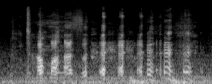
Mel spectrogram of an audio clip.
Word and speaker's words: Tahawus: Tahawus. Take 2. We rehearsed this too. Tahawus. Tahawus. Tahawus. Or, as I tried to pronounce it the first time I read the word, was Tahawus.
